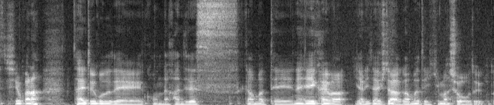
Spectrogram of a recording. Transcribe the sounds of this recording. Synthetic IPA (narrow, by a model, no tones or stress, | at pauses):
ɕijo̞ːkana | hait̪oiɯ̟ko̞t̪o̞d̪e̞kʰõ̞nːakãɲ̟d͡ʑid̪e̞sɨ̥ɡ̥ãmbat̪ʰːe̞neeːkaiβajaɾʲit̪aiçi̥t̪o̞aɡãmbat̪ːe̞ikʲimaɕo̞ːt̪o̞jiɯ̟̰kot̪o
